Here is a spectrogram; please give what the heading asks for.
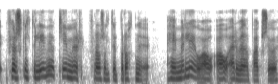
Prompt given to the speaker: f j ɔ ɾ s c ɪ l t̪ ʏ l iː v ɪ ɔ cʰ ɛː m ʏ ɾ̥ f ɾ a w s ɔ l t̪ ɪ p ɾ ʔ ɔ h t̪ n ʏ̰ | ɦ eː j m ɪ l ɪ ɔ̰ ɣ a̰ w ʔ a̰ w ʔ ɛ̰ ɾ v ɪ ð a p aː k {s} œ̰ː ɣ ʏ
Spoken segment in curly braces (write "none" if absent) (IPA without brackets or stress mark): s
